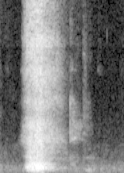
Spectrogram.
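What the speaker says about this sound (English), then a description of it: "Sorry, I had to sneeze." A single sharp sneeze, close and sudden, followed by a short breathy exhale in an otherwise quiet space.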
